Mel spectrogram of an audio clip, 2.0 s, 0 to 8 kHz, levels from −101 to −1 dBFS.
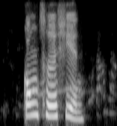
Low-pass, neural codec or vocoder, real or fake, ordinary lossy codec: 7.2 kHz; none; real; Opus, 32 kbps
